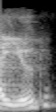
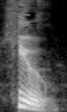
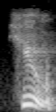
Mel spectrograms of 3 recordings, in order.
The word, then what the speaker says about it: Hugh: a yuke song hi yug hello everybody and it's pronounced hue hue oh sorry thank you that's okay the g distracts a lot of people hugh is both a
